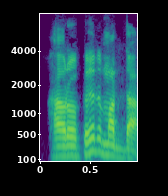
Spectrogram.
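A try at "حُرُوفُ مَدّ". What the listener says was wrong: হুরুফে মাদ্দা, হরফে নয়, হুরুফে মাদ্দা।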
